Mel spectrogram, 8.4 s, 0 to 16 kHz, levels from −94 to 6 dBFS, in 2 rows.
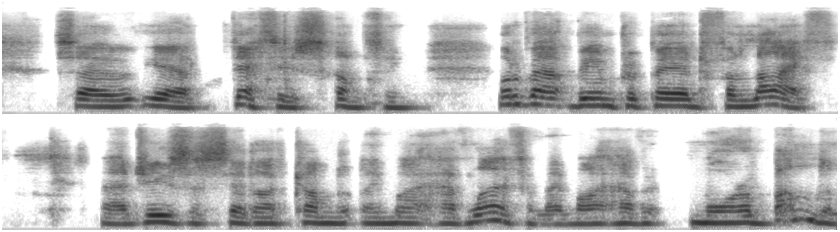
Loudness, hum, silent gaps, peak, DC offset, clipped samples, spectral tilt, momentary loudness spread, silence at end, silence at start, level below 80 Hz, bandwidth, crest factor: -20 LUFS; none; none; -4 dBFS; under 0.1%; under 0.1%; -4 dB/octave; 10 LU; 0 s; 0 s; -62 dBFS; 12.5 kHz; 16 dB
